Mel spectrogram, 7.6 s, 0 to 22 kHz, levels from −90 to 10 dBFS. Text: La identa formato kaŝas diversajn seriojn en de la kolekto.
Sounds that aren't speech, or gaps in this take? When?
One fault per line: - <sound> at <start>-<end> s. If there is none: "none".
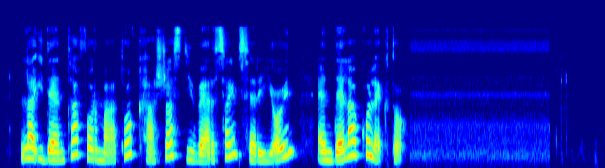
none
